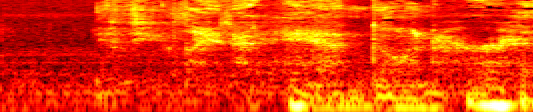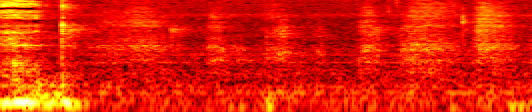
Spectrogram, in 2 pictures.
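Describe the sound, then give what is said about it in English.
A voice imitates heavy, anxious breathing, like hyperventilating, with rapid breathy puffs that rise to a louder peak midway and then continue more softly. “He starts breathing heavy, like hyperventilating.”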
